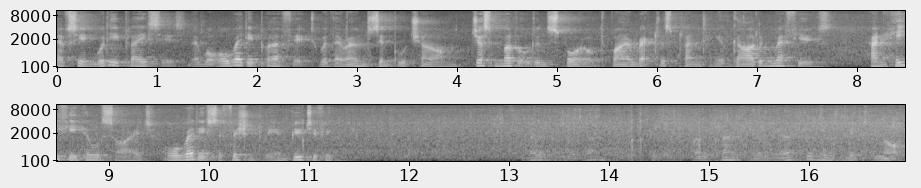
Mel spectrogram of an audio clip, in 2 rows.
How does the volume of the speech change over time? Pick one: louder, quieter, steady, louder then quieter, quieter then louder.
quieter.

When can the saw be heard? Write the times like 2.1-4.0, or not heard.
not heard.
